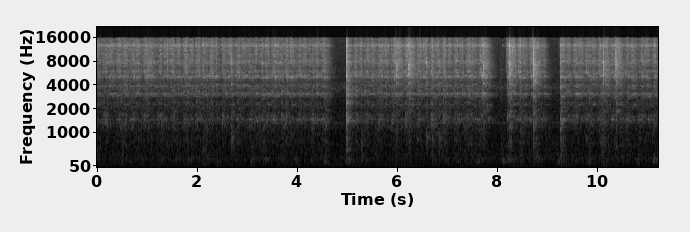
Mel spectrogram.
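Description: A thick sauce bubbles and sizzles in a pan.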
